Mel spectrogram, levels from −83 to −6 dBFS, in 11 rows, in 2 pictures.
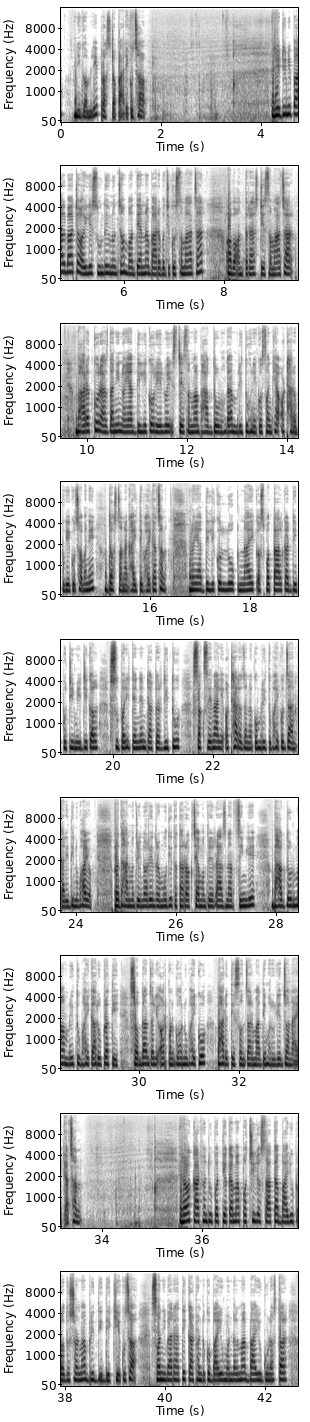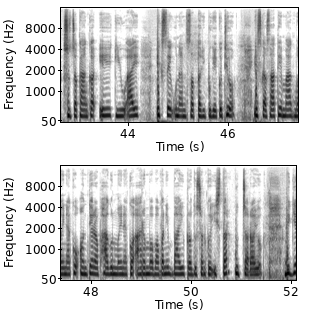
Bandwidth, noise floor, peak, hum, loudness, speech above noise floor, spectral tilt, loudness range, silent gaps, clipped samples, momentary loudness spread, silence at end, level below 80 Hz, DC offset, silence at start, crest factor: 15.5 kHz; -42 dBFS; -2 dBFS; none; -17 LUFS; 26 dB; -5 dB/octave; 2 LU; none; under 0.1%; 5 LU; 0 s; -44 dBFS; under 0.1%; 0.25 s; 14 dB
